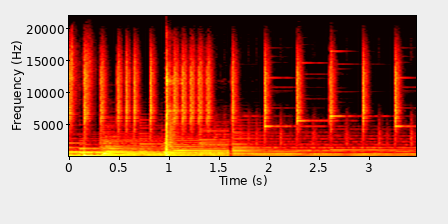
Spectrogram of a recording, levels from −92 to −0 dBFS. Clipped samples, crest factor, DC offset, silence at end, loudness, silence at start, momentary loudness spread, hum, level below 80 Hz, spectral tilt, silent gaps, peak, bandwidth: under 0.1%; 24 dB; under 0.1%; 0 s; -25 LUFS; 0 s; 12 LU; none; -30 dBFS; -4.5 dB/octave; none; 0 dBFS; 19.5 kHz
